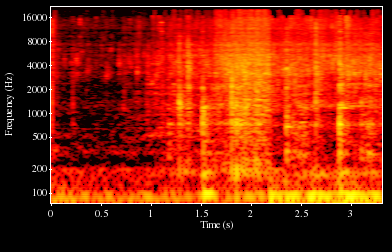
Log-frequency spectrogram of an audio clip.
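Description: Curry leaves sizzle and crackle in hot oil in a pan for okra fry, with a continuous frying hiss, bursts of spattering and light stirring noises, close and fairly loud.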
